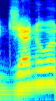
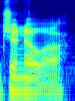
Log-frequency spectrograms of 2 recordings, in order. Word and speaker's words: Genoa: Oh, it is actually Genoa, not Genoa. Interesting. I'm trying to think then. Oh, is it really Geordie? Okay, Sophia. Okay, Sophia. Right. That's interesting then. So the English and Spanish pronounce it differently. The stress is in a different place.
